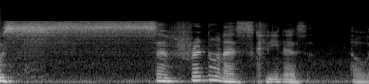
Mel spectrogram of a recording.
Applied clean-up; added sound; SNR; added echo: none; none; none; none.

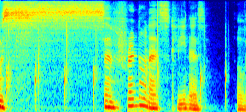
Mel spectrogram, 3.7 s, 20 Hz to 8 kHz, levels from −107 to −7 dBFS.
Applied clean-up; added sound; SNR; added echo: neural mask model RNNoise.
